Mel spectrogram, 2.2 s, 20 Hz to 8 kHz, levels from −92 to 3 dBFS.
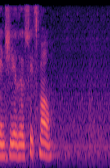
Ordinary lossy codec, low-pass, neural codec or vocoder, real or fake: MP3, 48 kbps; 7.2 kHz; codec, 16 kHz, 1.1 kbps, Voila-Tokenizer; fake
